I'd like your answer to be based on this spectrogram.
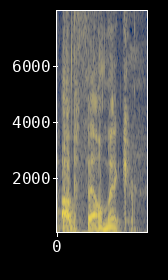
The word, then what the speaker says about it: ophthalmic: Ophthalmic.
